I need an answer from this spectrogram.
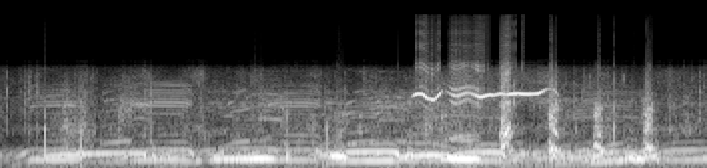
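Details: Several cattle being driven to a new pasture by a Cattle Dog and a "Kampfhund" moo in long, low, overlapping calls that sometimes bend upward. A high, sustained human whistle sounds midway, followed by a sharp bark.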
